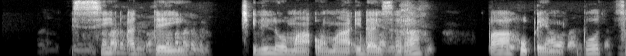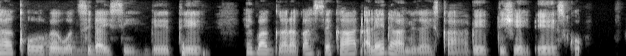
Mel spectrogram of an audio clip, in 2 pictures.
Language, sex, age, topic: Gamo, male, 25-35, government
